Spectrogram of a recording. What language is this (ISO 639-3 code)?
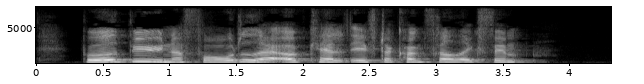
dan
